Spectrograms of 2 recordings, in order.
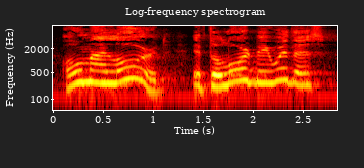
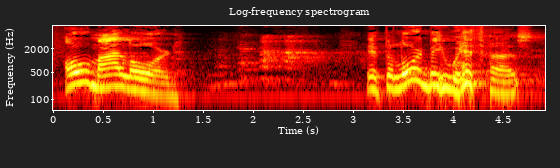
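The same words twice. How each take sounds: First: Compassionate reading. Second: Loud, slow aggrieved complaint; rough-state Gideon. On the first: Preacher reads the verse for Gideon's sake, with compassion. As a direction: read it gently, pitched up, with pity for Gideon. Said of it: "tried to read this one with compassion". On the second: Preacher rereads Gideon in a rough state, loudly aggrieved. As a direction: push it out loud and drawn out, as a grievance. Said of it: "Gideon's state's pretty rough". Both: Shown as a demonstration.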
